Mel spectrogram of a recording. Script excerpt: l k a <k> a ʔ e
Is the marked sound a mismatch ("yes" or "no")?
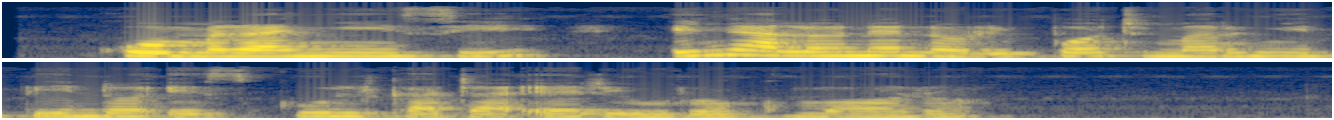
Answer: yes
